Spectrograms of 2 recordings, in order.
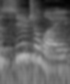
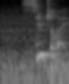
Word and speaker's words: sugilite: you to work with sugilite or sugalite if you hear it because i think it's tsuji tsugi or tsuji in japanese tsuji lite tsuji or sugi the card numbers are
